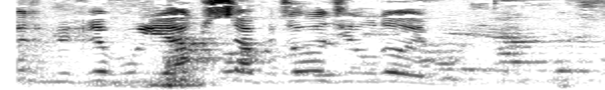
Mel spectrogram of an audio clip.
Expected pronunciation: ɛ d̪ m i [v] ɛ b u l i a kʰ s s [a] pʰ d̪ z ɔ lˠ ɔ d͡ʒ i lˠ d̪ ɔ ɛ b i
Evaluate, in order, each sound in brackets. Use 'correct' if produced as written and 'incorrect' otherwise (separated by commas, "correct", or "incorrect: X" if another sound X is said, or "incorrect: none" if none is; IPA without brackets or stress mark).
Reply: incorrect: ʁ, correct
